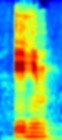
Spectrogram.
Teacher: حمزہ کو تحقیق کے ساتھ، اور یہاں میم ساکن کا اظہار ہے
